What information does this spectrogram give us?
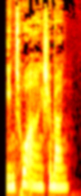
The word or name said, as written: Introarrangement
